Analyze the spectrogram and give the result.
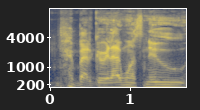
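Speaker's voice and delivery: blues singer-style voice. Starting to tell the listeners a story, blues voice. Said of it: "so that's my blues voice".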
